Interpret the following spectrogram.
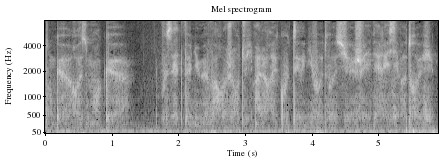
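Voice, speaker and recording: Over noticeable background noise, a woman whispers in a gentle tone. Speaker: ASMR creator playing a doctor. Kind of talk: ASMR roleplay, doctor consultation. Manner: soft, gentle, slow, caring.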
